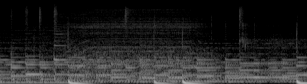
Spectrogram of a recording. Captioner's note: telescope whirring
